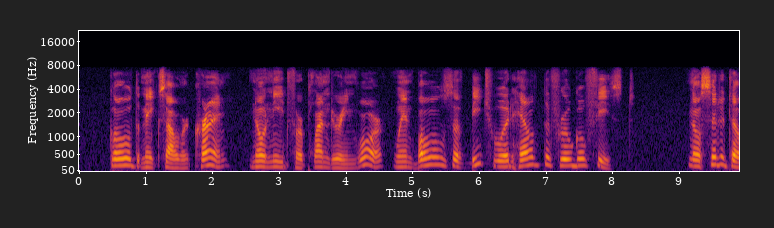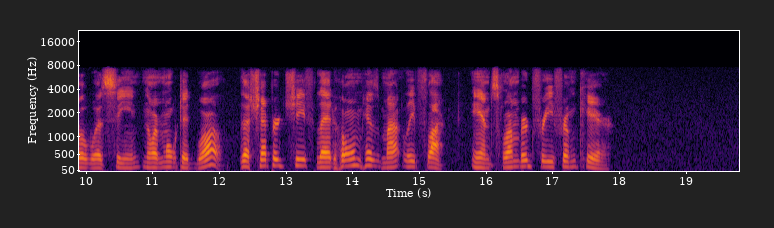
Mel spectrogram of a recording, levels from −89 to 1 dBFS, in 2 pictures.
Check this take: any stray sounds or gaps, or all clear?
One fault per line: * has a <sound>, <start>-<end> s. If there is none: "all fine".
all fine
